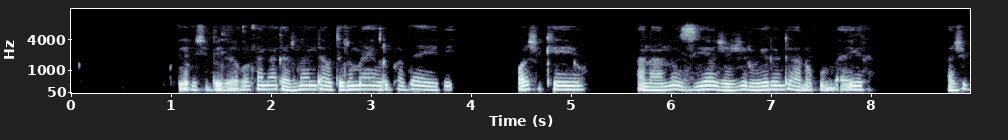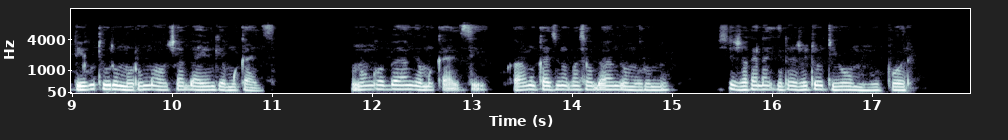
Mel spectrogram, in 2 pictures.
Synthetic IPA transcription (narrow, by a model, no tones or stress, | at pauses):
kḛndḛkut͡ʃibʱe̞ɮḛro̰kwakanakaʐinandautiurimaiuɾipaɓaere | wʔaʂikʰe̞jo̞ | a̰n̤aano̞ziʋaʐe̞ʐirwe̞ɾe̞ndeano̞kuɓa̰iːra | ɦaʐibʱiikutiuɾimuɾʔumeaut͡ʃaɓaiuŋɡe̞mukaːd͡zi | uno̞ŋɡo̞ɓawaŋɡe̞mukʰa̰d͡zḭmukaʋamukad͡ziuno̞kwanisakuɓajwaŋɡe̞muɾume̞ | ʐiseʐakanakaendaʐoitokutiiwo̞munupo̞ːɾi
